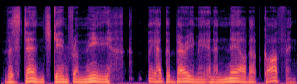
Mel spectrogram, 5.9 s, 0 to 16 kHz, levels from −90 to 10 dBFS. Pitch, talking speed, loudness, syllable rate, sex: 115 Hz, 150 wpm, -17 LUFS, 3.6 syllables/s, male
